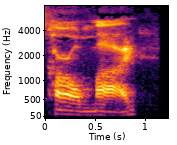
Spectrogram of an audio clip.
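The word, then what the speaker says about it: Karl May: Well, I say Carl May. I think his last name is actually pronounced Mai. So it's Carl May.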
